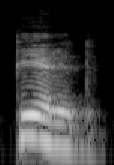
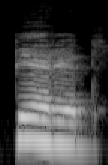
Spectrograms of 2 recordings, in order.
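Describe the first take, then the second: No difference in how they are said.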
